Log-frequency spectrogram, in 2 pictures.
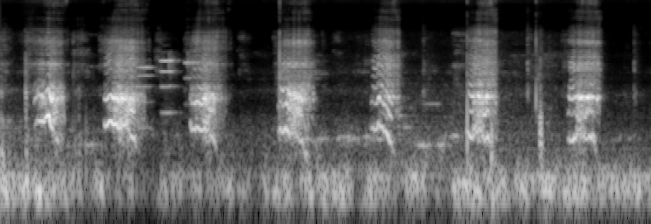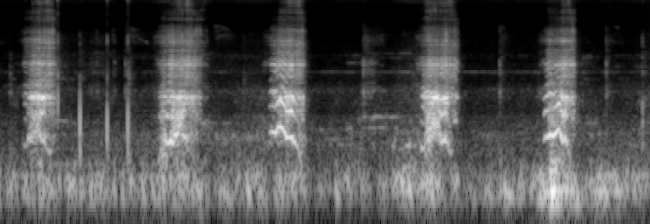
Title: Neonatal Stridor.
